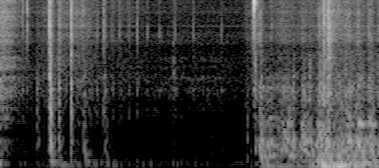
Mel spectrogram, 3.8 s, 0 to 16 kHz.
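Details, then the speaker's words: 2004 Renault Trafic 1.9 dCi diesel, crank-no-start, battery previously disconnected: quiet clicks then sluggish, labouring crank with dull low thumps that never catches; cranking sounds weak, so a boost pack is added. "oh okay so we're definitely cranking and not starting there so we will get a scan tool plugged in I've got a boost pack as well that I'm just going to put on the battery just because it sounds a little bit weak"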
